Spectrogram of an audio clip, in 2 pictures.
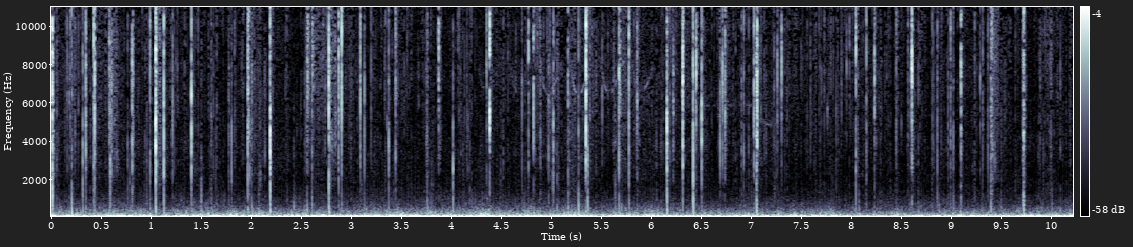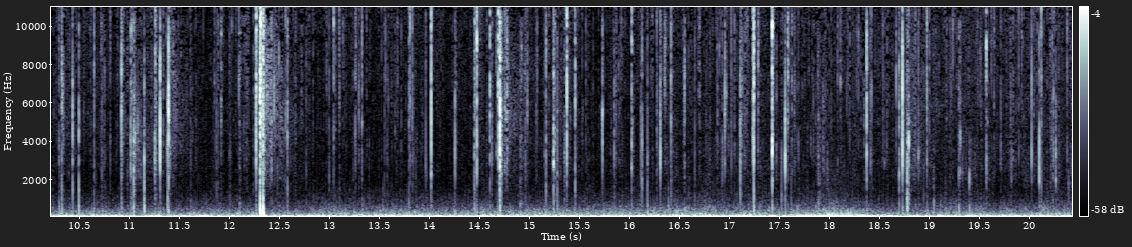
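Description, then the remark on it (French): A fire in the living room of a small house by the sea crackles steadily, with sharp irregular pops and snaps scattered over a low, constant roar of burning, and no voices. “Le son du feu qui crépite à quelque chose de réconfortant.”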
